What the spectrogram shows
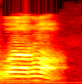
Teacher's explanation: second آیت، واو زبر وا، را زبر را، را کو آپ نے موٹا کر کے پڑھنا ہے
